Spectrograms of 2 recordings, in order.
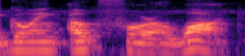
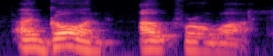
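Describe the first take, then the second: First: "going" said with its full -ing ending; careful full enunciation. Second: "going" clipped to "goin'", final g dropped; slurred enunciation. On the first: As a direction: form every word of "going out for a walk". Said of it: "If you were to say that". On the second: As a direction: drop the -ing ending of "going". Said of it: "but you say this". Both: Shown as a demonstration.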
